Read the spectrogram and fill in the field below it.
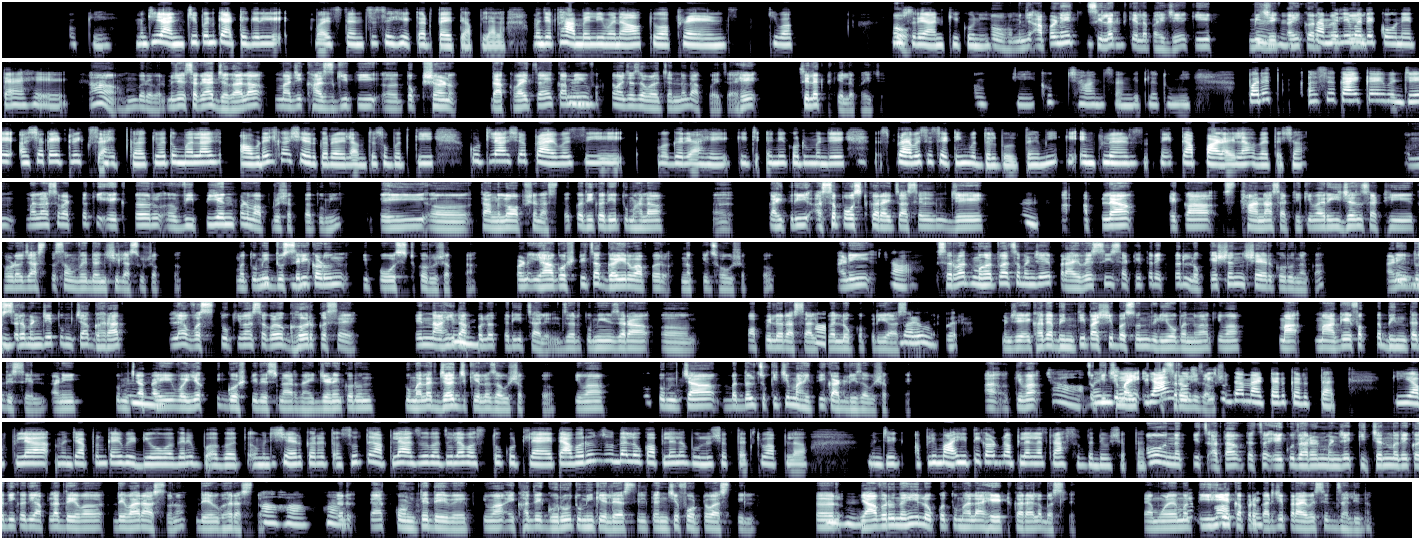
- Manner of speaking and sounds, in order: in English: "कॅटेगरी वाईज"; other background noise; in English: "सिलेक्ट"; in English: "सिलेक्ट"; in English: "ट्रिक्स"; in English: "शेअर"; in English: "प्रायव्हसी"; in English: "प्रायव्हसी सेटिंगबद्दल"; in English: "इन्फ्लुएन्सर्सने"; in English: "ऑप्शन"; in English: "रिजनसाठी"; in English: "प्रायव्हसीसाठी"; in English: "लोकेशन शेअर"; in English: "पॉप्युलर"; in English: "जज"; in English: "मॅटर"; in English: "शेअर"; in English: "हेट"; afraid: "अरे बापरे!"; in English: "प्रायव्हसीच"; tapping
- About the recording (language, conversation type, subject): Marathi, podcast, प्रभावकाने आपली गोपनीयता कशी जपावी?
